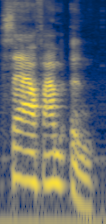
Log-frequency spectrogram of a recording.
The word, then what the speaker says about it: Southampton: Christ is watching as Hayter from Southampton. That's South as in Alf. That's how you say it. Southampton.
